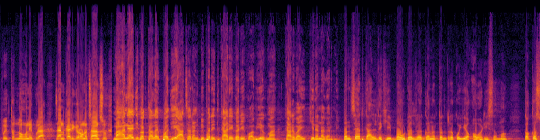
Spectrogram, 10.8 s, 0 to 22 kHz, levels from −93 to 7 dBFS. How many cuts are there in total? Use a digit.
2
